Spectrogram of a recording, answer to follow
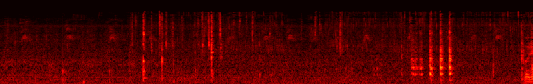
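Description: A plastic scoop working a wet mix of yard clippings, sawdust and shredded paper out of a bucket and tipping it into a PVC briquette mould tube: scattered short knocks and scrapes, with a quick run of sharper taps near the end.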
